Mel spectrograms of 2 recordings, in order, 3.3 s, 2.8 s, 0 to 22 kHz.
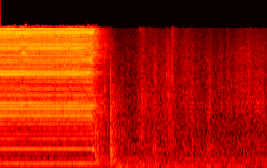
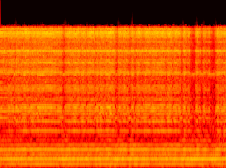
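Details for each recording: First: Coil tattoo machine lining on practice mats: three short, harsh buzzing bursts. The operator suspects it is running way too strong, saying a well-tuned machine should run around 4.8 volts or lower. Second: Coil tattoo machine running a larger needle on practice skin: steady buzzing hum with bright edge dipping slightly in pitch as the needle meets skin resistance; normal slowing under load.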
